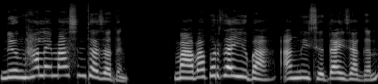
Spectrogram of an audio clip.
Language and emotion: Bodo, angry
